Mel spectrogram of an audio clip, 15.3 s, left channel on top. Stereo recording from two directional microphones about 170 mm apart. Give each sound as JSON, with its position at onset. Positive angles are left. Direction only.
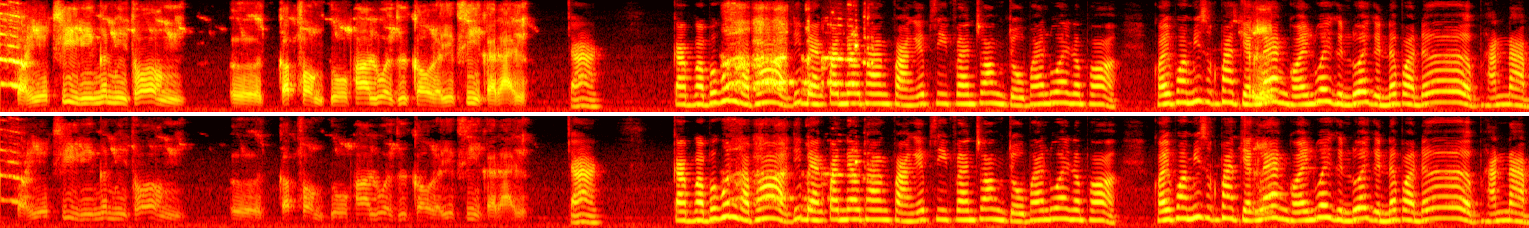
{"t": 0.0, "sound": "speech", "side_deg": 90}
{"t": 5.6, "sound": "a woman's voice", "side_deg": 0}
{"t": 7.5, "sound": "speech", "side_deg": 90}
{"t": 8.3, "sound": "a woman's voice", "side_deg": 5}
